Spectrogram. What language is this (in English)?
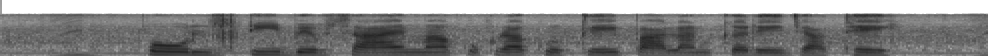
Chhattisgarhi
